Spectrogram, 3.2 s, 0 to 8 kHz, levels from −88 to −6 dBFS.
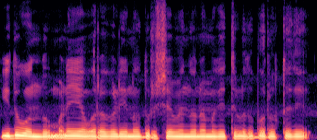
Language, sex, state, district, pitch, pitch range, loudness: Kannada, male, Karnataka, Koppal, 120 Hz, 115-125 Hz, -12 LUFS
